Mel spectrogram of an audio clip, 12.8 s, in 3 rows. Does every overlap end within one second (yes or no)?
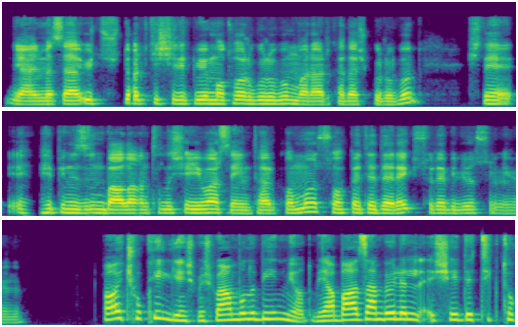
yes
